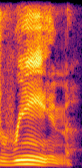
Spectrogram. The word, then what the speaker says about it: Rean: Oh, it's because in the audiobook it's pronounced Reen.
